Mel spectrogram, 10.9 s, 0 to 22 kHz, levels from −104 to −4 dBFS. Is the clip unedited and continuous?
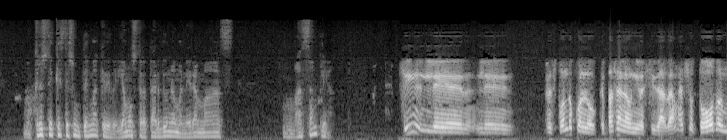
yes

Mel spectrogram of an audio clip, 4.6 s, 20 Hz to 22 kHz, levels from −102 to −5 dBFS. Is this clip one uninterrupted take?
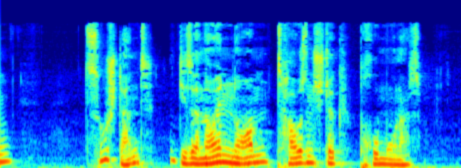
no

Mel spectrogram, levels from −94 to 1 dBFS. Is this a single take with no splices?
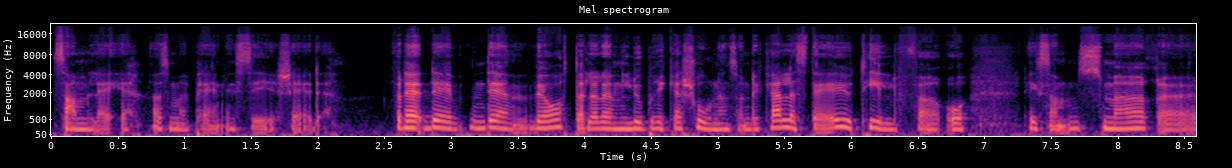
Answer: yes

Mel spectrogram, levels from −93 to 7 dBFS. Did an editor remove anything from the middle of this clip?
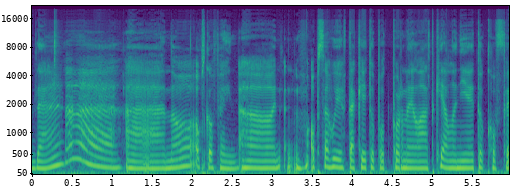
yes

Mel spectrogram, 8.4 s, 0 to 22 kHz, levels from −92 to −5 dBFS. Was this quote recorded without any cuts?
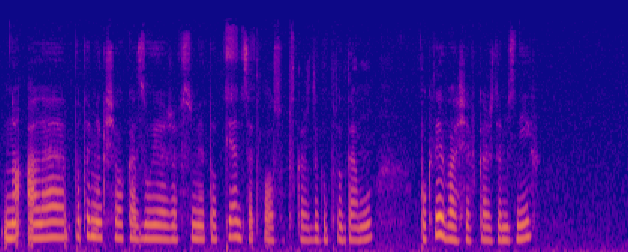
yes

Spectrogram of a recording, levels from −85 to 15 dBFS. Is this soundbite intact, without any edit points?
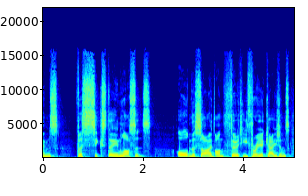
no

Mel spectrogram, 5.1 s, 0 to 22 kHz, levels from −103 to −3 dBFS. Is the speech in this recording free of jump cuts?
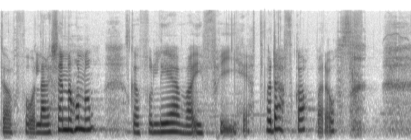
no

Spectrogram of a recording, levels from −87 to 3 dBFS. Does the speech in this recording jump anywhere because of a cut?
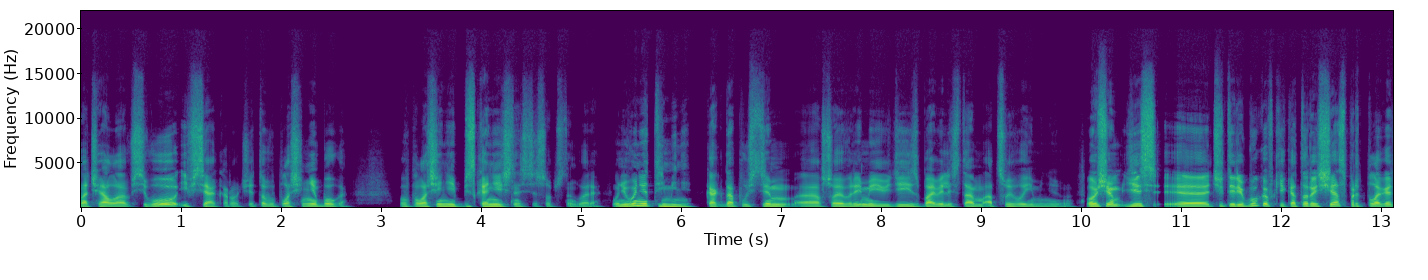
yes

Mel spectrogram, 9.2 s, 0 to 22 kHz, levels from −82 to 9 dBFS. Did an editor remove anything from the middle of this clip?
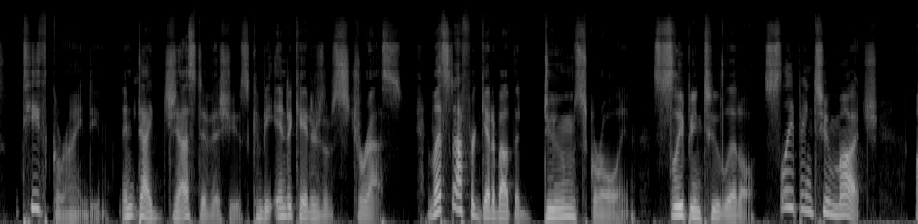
yes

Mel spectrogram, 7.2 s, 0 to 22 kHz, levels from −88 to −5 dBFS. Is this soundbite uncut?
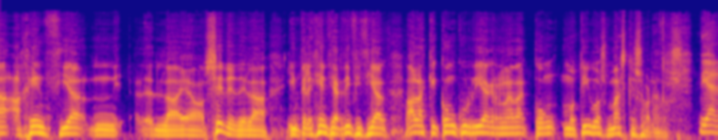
yes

